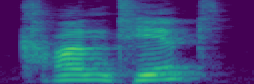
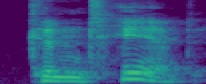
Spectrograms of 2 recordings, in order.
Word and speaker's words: content: is the word content did you just read that content as in which is contained or did you read it as content as being satisfied with what one has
